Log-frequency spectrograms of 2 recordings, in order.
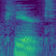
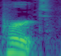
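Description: First: The name is said with a vowel unlike 'Pert'. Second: The name is said to rhyme with 'hurt'. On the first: The speaker calls it right. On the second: The speaker calls it wrong.

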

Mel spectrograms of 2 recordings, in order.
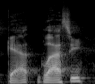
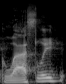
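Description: First: No L sound comes before the final Y sound. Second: An L sound comes before the final Y sound. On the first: The speaker calls it right. "It's glassy" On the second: The speaker calls it wrong. "You also kept saying glassly"

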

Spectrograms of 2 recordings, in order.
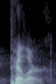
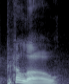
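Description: First: The word ends with an 'er' sound. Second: The word ends with an 'oh' sound. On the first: The speaker calls it wrong. "when people just mispronounce a word" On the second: The speaker calls it right. "instead of saying pillow"

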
